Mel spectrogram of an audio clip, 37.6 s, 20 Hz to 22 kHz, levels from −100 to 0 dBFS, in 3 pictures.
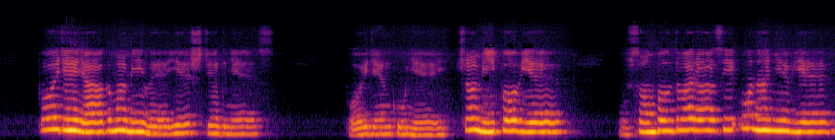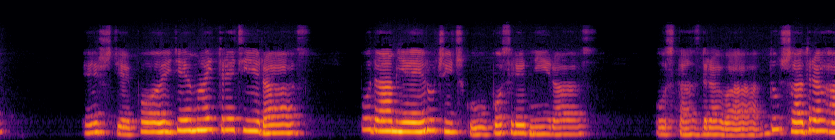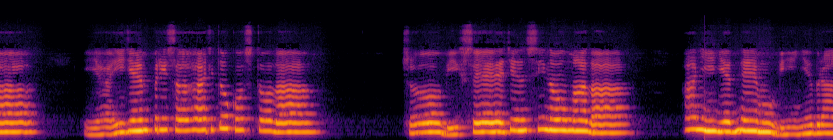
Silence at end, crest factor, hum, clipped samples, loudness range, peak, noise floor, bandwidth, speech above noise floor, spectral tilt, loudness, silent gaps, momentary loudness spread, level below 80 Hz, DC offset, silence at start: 0 s; 16 dB; none; under 0.1%; 11 LU; -6 dBFS; -85 dBFS; 9.2 kHz; 64 dB; -7.5 dB/octave; -21 LUFS; none; 16 LU; -84 dBFS; under 0.1%; 0.6 s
